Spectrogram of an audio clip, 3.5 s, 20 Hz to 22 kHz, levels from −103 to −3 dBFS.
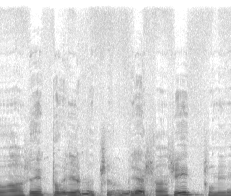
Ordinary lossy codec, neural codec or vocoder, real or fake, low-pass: none; codec, 44.1 kHz, 1.7 kbps, Pupu-Codec; fake; none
